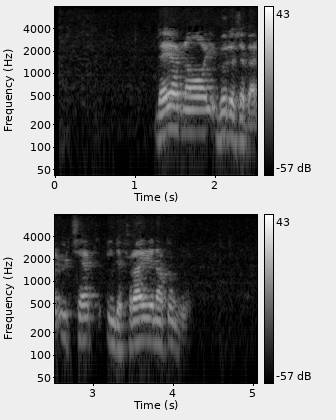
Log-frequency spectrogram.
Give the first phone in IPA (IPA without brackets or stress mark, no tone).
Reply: d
